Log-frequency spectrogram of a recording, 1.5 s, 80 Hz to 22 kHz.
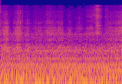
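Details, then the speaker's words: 1997 Toyota Camry XLE, about 176,000 miles, highway cruising on a cold day: deep steady growl from worn right rear wheel bearing, sound disappears in right turns as the bearing unloads. "I hope you can hear that and I know it's right side because see it go away when I go into a right turn it unloads it The Sound goes away"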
